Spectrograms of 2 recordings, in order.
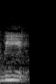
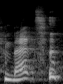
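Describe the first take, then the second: First: The vowel is long, as in 'meet'. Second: The vowel is short, as in 'bed'. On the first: The speaker calls it right. "meat is pronounced like meat" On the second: The speaker calls it wrong. "Did I say met?"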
